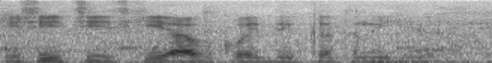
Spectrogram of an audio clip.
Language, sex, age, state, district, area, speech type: Urdu, male, 60+, Bihar, Supaul, rural, spontaneous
